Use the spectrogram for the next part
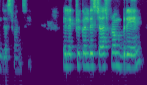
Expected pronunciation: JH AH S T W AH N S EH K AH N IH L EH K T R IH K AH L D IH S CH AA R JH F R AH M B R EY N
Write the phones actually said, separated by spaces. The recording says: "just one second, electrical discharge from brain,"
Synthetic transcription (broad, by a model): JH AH S T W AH N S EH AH IH L EH K T R IH K AH L D IH S CH AA R JH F R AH M B R EY N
